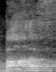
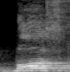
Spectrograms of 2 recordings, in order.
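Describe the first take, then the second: First: The vowel is an open unrounded ah. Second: The vowel is a rounded aw. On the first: The speaker calls it wrong. "अभी आप बास नहीं कहते" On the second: The speaker calls it right. "बॉस कहते हैं"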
